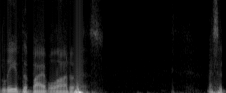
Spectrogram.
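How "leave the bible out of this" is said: loud, hard fall on leave; angry shout. Retold or imitated. Father shuts down his son's Bible talk, loud and angry. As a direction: bark it at your son like a furious father. Dad forbids son's Israel plans.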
